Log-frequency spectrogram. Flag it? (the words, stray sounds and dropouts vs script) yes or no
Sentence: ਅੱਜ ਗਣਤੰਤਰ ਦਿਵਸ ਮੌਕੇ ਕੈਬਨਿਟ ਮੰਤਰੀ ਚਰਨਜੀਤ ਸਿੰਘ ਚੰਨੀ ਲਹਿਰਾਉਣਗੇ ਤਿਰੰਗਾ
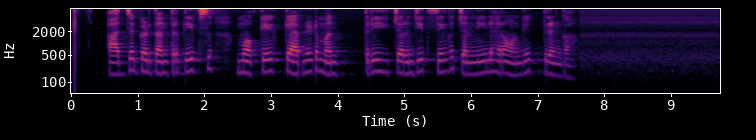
no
